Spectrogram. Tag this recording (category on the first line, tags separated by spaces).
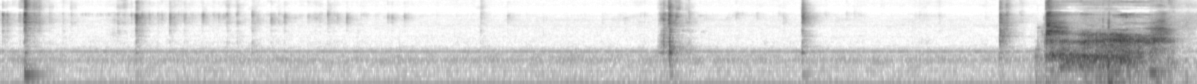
Sound effects > Other
poop shit toilet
